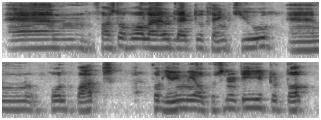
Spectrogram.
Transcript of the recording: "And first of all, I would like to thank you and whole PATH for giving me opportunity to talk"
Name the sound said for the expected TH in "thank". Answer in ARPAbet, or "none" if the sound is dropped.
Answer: T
